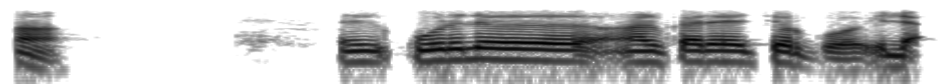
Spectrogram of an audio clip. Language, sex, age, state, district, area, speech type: Malayalam, male, 60+, Kerala, Kottayam, urban, conversation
